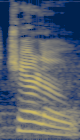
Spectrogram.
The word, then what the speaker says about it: cello: Rồi câu số cái cách thứ tư đó là chữ cờ đọc là chờ như này, thấy không? Cello không đọc cello mà cello.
